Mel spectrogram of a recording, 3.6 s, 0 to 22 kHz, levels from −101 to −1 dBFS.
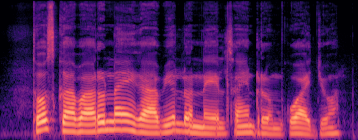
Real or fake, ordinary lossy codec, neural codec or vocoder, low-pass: fake; none; vocoder, 44.1 kHz, 128 mel bands every 256 samples, BigVGAN v2; none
